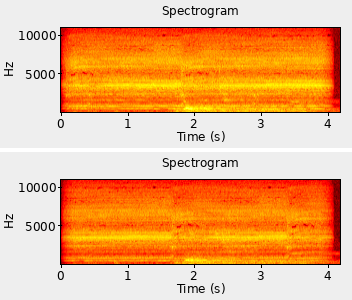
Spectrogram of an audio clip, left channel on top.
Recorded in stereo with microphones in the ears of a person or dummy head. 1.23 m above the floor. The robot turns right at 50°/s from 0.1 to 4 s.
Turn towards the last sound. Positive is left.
turn(degrees=-170)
